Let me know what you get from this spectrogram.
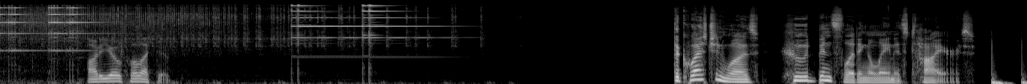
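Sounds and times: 
small bicycle bell ringing: 0.0 - 5.0
speech: 0.9 - 1.8, 6.8 - 9.8.

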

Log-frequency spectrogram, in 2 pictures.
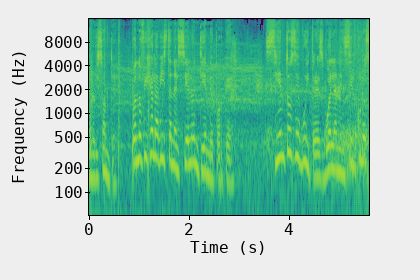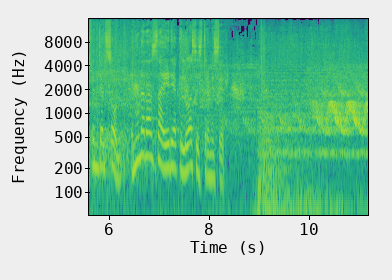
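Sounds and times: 
speech: 0.1 - 3.1, 3.7 - 8.7
police car siren wailing: 8.7 - 11.1.

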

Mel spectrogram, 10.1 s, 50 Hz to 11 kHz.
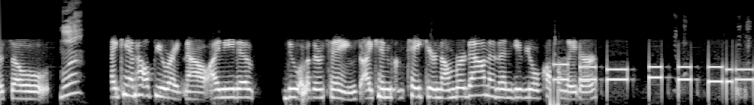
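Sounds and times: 
speech: 0.0 - 8.1
telephone keypad dialing tones: 7.5 - 10.0.

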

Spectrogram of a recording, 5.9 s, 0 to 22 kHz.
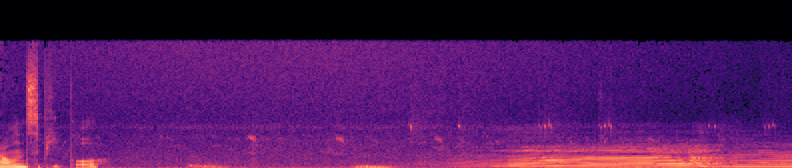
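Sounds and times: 
speech: 0.0 - 0.8
faint bird chirps: 0.0 - 5.9
soft low thuds: 0.8 - 4.4
cow mooing: 2.6 - 5.9.

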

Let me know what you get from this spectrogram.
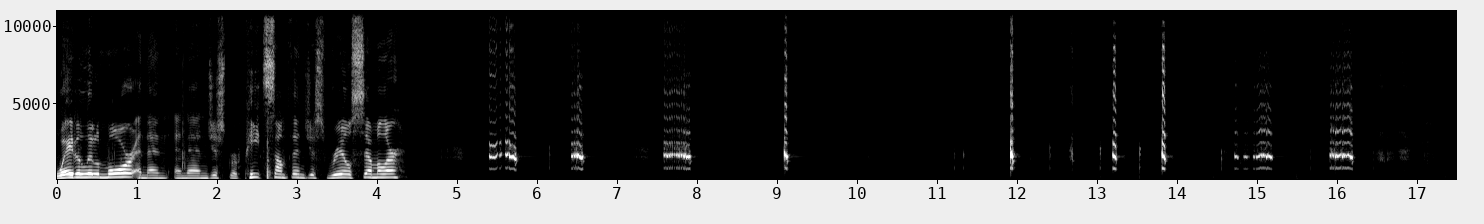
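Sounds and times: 
speech: 0.0 - 4.4
soft turkey clucks made on a call: 5.4 - 5.8, 6.4 - 6.6, 7.6 - 8.0, 15.9 - 16.2.

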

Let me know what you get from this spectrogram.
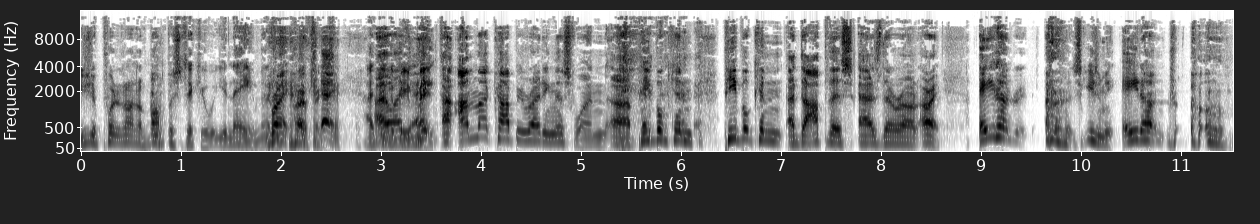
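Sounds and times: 
speech: 0.0 - 11.5
man clearing his throat: 9.6 - 10.0, 10.9 - 11.5.

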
